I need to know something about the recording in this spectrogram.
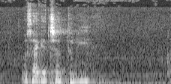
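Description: A young woman speaks quietly and intensely close by.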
